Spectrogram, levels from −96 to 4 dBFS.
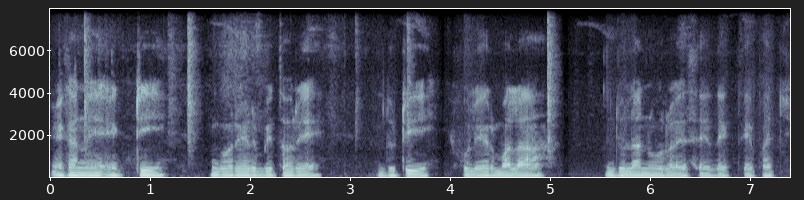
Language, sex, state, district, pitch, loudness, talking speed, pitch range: Bengali, male, Assam, Hailakandi, 105 Hz, -18 LUFS, 95 wpm, 105-110 Hz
